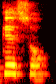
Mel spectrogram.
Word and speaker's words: queso: y a y en queso cuál serían los núcleos sílabas que so Cuál es el núcleo en la primera sílaba que la e la u no suena eh la u no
